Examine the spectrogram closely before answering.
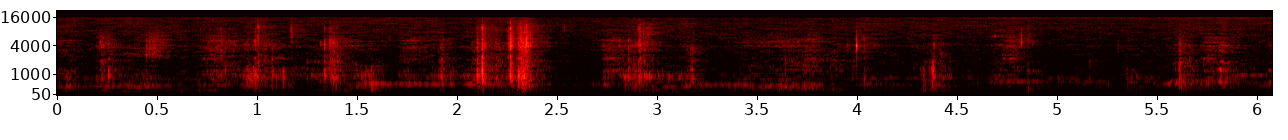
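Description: Faint, irregular small clicks and scratches of a soldering iron working at a toy remote-control truck's circuit board as wires are desoldered from it, the loudest about two seconds in.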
